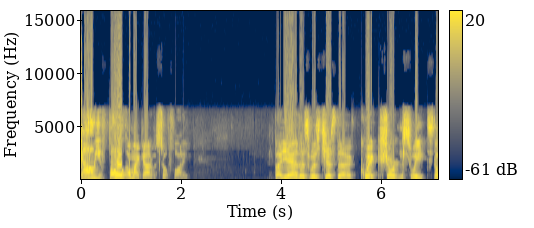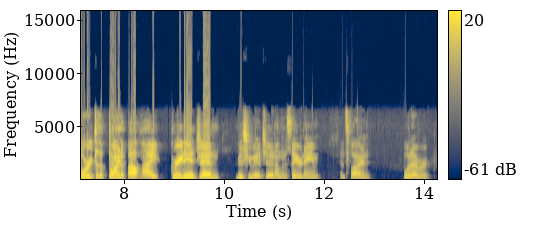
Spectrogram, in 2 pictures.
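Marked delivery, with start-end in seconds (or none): 0.0-0.9 put-on very high, loud old lady yell. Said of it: "Just hearing her yell".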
